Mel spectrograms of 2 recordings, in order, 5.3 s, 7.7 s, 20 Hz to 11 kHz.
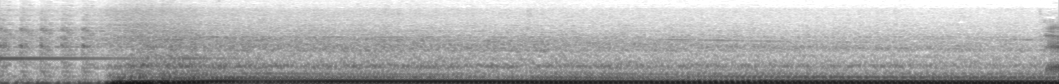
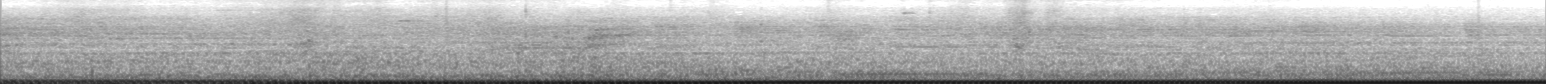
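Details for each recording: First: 1990 Dodge Grand Caravan LE, cold start around 35°F the day after first getting it running: catches cleanly into a smooth, even idle; earlier sticky-lifter ticking gone, likely freed by the heat cycle, no valvetrain noise. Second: 1990 Dodge Grand Caravan LE, just revived, on test drive: deep, loud booming drone swelling as van pulls away; muffler leaking, with more exhaust escaping from the muffler than out the tailpipe.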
